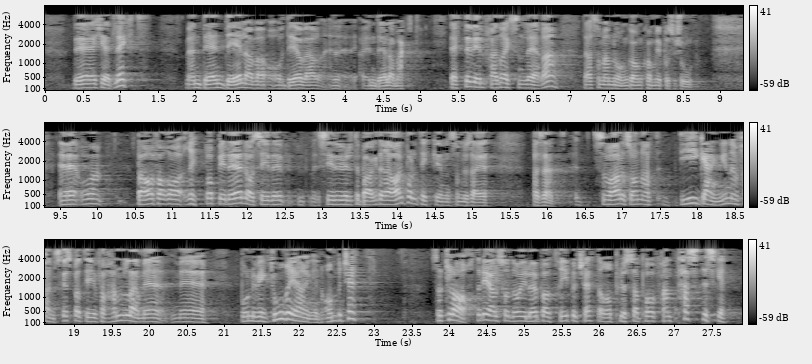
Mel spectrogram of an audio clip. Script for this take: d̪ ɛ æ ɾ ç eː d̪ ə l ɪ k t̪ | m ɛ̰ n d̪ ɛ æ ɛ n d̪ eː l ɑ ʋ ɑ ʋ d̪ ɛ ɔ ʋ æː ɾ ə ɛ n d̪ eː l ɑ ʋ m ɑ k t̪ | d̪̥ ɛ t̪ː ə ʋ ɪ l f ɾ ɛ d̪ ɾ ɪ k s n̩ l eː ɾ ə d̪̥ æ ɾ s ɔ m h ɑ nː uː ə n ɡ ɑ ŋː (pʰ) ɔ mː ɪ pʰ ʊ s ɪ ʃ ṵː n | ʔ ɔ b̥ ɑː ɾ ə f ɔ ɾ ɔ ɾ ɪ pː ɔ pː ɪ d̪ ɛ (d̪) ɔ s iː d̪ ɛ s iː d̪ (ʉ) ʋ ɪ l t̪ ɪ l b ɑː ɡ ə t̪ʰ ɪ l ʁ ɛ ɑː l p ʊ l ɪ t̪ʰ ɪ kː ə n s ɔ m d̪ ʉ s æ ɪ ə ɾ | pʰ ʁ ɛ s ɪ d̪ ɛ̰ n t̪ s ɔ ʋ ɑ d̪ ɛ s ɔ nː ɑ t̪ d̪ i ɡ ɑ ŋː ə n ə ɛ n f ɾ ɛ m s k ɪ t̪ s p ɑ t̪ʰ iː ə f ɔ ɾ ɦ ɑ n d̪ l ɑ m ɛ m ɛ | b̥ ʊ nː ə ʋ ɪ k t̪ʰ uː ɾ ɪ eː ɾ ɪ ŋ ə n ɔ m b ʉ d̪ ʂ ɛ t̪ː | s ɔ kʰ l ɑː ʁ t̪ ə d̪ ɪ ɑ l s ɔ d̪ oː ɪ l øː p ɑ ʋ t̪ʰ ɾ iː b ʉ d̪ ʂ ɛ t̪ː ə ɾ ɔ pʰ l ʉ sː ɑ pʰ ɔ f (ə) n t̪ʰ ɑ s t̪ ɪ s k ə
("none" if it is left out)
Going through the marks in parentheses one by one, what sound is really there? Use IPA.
kʰ, d̪, ʉ, ɑ

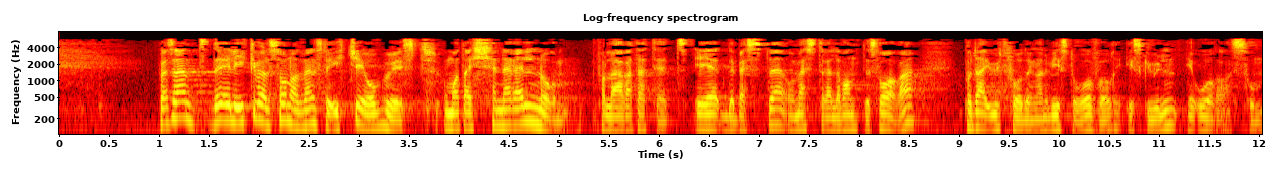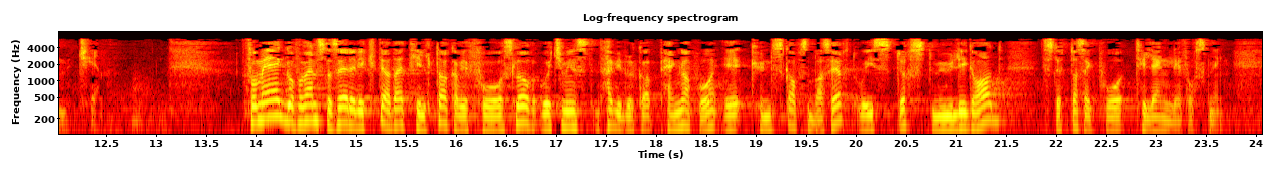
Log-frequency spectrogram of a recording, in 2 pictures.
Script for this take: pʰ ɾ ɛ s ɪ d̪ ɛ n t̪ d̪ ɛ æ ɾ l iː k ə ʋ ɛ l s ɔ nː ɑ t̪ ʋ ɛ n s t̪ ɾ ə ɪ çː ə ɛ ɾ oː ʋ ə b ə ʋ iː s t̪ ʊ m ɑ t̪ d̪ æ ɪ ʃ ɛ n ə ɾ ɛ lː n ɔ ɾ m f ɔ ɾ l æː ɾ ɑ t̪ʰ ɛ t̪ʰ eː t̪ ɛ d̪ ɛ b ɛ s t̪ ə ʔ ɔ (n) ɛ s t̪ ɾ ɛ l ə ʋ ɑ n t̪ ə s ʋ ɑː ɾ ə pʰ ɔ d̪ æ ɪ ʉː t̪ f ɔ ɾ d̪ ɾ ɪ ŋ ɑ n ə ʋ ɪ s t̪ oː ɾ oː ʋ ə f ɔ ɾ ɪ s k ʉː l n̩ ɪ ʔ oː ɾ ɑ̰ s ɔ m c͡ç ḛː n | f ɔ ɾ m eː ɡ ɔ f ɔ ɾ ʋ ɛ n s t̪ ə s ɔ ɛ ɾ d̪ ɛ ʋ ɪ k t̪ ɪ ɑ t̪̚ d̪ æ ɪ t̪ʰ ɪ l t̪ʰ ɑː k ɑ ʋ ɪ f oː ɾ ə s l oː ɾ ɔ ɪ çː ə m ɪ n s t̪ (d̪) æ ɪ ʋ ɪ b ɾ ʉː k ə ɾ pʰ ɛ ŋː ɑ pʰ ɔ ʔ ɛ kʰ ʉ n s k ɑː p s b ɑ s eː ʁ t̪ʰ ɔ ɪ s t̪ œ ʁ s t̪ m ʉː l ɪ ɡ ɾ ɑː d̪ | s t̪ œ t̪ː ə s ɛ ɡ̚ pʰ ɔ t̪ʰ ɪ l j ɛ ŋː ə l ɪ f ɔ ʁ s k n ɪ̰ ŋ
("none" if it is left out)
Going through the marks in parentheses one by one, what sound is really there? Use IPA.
m, d̪

